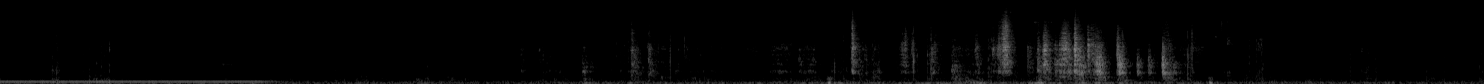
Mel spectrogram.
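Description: Rapid, irregular scraping and clicking from a muzzled dog nosing into a corner, busiest about ten to eleven seconds in. A steady low hum cuts off about three seconds in.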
